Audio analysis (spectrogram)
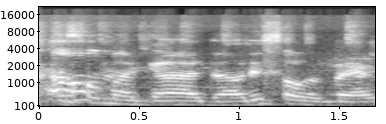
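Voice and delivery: very loud talk, cracking up mid-sentence. Reacting to a video with another speaker, laughing while talking. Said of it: "I shouldn't be laughing like this".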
